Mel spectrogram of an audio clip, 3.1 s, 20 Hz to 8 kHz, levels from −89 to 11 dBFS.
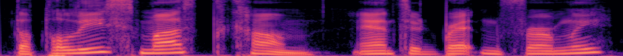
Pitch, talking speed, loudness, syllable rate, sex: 160 Hz, 135 wpm, -17 LUFS, 4.7 syllables/s, male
